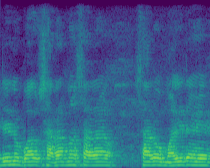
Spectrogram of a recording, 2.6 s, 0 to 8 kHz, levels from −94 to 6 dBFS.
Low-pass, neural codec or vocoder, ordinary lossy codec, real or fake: none; none; none; real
